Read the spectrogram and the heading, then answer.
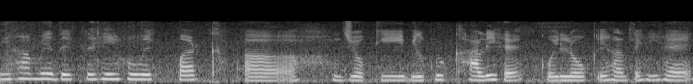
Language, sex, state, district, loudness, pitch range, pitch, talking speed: Hindi, female, Uttar Pradesh, Hamirpur, -16 LUFS, 185-230 Hz, 200 Hz, 145 wpm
